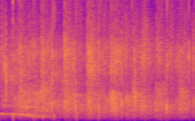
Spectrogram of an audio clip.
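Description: Audience applause for a symposium panel, steady dense clapping from a crowd filling the whole moment, with a faint tonal whistle or feedback at the start.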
